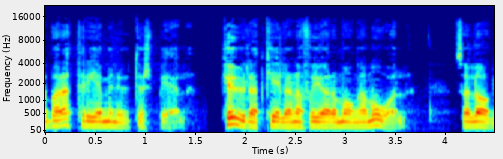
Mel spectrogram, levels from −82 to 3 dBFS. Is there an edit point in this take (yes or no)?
yes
